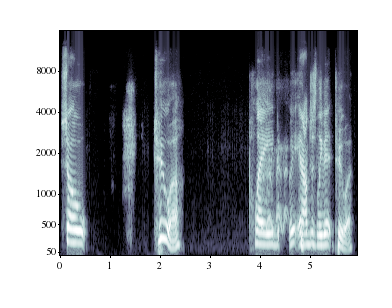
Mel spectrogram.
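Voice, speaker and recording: Casting: male podcast co-host, slightly high voice, dry close mic, chatty. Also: sing-song, very slow, no room sound. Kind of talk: casual sports podcast chat.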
